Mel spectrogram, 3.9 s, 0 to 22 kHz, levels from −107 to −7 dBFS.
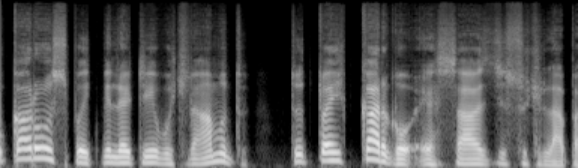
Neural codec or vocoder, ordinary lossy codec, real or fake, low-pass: autoencoder, 48 kHz, 32 numbers a frame, DAC-VAE, trained on Japanese speech; Opus, 64 kbps; fake; 19.8 kHz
